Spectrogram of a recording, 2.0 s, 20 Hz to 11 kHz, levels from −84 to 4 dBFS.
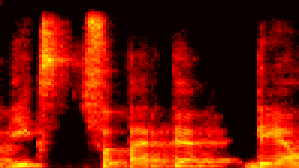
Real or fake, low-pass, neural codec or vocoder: real; 9.9 kHz; none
